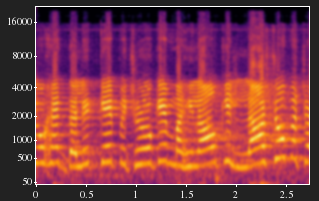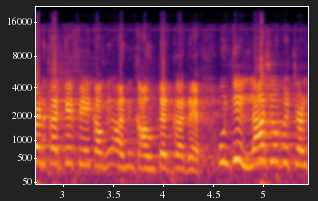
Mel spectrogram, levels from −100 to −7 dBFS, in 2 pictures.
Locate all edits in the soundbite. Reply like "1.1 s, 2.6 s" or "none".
none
